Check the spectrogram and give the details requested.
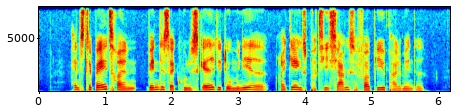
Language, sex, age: Danish, female, 32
